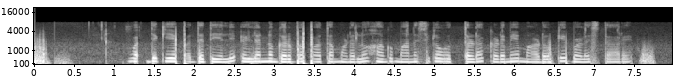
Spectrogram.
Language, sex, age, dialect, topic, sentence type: Kannada, female, 25-30, Mysore Kannada, agriculture, statement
